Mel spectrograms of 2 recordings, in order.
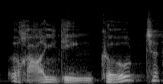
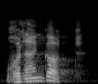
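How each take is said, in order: First: Put-on riding coat with a French accent, r rolled in the throat; gallicised English riding coat. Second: Redingote as a French word, nasal middle vowel; wholly gallicised redingote; fully French pronunciation. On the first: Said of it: "sans doute que les Français disaient". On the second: Shown as a demonstration. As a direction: say redingote the French way, falling at the end. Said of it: "petit à petit".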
